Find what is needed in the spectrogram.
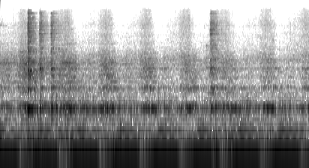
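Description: Live band playing loud dark electronic music: a deep, sustained bass drone under a pulsing beat, with sharp percussion hits.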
